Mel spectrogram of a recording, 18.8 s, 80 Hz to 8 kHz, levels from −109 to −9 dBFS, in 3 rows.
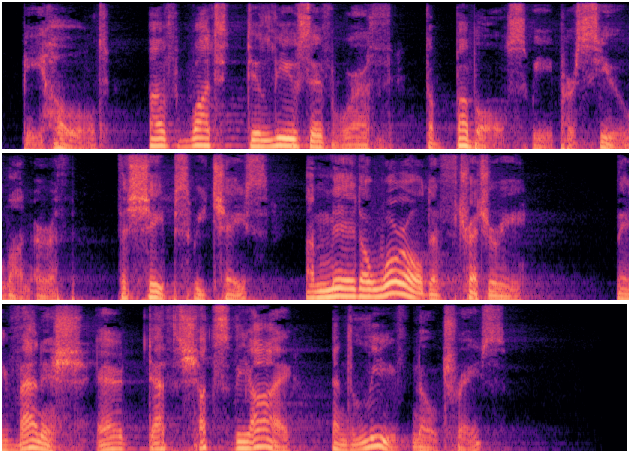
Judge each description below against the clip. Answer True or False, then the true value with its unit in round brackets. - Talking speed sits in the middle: False (85 wpm)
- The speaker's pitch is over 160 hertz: False (115 Hz)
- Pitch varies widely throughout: True (8.5 semitones)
